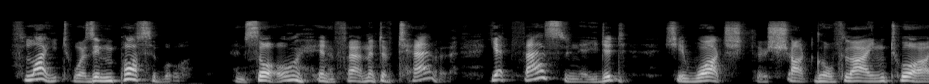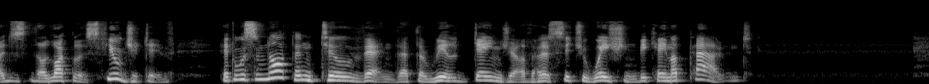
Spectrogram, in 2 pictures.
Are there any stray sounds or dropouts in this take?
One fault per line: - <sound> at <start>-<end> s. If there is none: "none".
none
